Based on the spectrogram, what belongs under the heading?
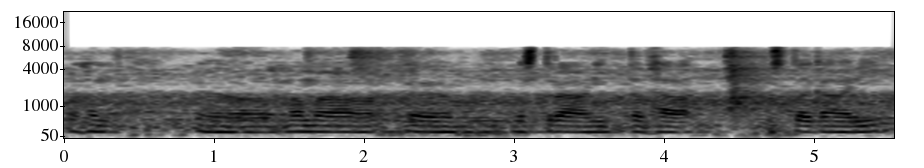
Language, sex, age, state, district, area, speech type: Sanskrit, male, 18-30, Kerala, Thrissur, rural, spontaneous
